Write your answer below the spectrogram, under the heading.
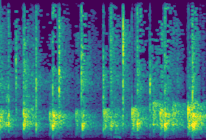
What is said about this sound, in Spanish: Un aplausito, aunque seamos nosotros solos.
